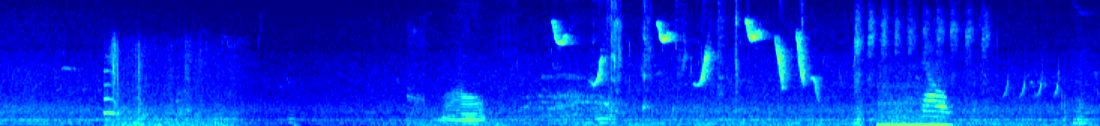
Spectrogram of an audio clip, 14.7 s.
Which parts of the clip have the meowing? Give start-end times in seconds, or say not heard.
1.4-3.2, 5.4-6.8, 11.7-12.7.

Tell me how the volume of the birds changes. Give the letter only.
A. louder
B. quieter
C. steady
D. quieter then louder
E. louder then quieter
E.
